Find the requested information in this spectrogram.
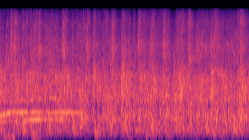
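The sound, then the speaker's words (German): A studio audience applauds to welcome arriving guests with dense, even clapping that stays loud and steady throughout, with no pause or break. “Ich bitte um einen großen Applaus. Herzlich willkommen.”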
